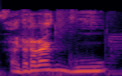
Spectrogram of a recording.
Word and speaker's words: ragù: ma nel frattempo la forma italianizzata, quindi ragù con l'accento sulla U, si è imposta del tutto.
